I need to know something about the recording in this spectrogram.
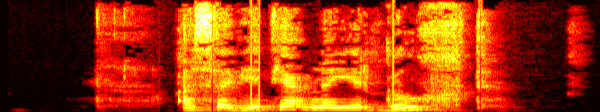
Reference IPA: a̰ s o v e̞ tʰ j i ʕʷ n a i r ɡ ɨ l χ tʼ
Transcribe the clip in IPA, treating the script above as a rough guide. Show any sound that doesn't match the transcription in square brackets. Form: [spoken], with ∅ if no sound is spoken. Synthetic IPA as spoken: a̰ s o v e̞ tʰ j [a] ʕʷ n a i r ɡ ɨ l χ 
